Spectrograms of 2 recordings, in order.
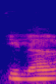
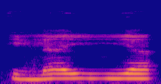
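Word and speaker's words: إِلَيَّ: Uhiya, qul uhiya ilayya, la muddiya shadda, ilayya, it's not ila, or something like that, is ilayya, annahus.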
